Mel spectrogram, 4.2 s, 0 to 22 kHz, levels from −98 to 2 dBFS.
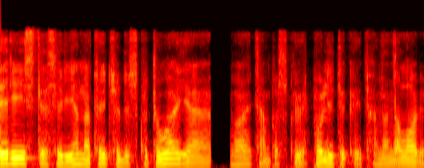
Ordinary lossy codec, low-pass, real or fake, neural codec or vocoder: Opus, 24 kbps; 9.9 kHz; fake; codec, 44.1 kHz, 3.4 kbps, Pupu-Codec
